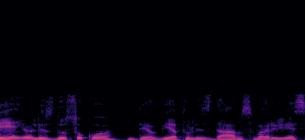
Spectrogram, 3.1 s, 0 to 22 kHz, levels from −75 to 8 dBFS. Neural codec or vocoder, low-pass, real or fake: none; 7.2 kHz; real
